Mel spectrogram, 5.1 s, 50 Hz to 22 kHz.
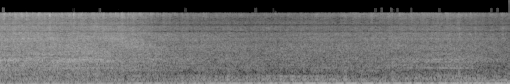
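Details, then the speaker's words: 1984 Volvo 240 with LH 2.0 ignition module, freshly resealed with new head gasket and run briefly without coolant: steady, fast, even idle with a deep rumble and no misses, running high because the idle air control hose wasn't plugged into the manifold. "I realized it was high idling because the idle air control hose wasn't plugged into the manifold."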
